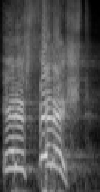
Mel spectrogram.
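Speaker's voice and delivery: high, loud, slow anguished cry; a great loud cry of victory. Retold or imitated. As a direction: cry it out from the cross. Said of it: "he cries out".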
